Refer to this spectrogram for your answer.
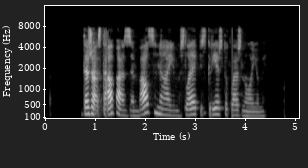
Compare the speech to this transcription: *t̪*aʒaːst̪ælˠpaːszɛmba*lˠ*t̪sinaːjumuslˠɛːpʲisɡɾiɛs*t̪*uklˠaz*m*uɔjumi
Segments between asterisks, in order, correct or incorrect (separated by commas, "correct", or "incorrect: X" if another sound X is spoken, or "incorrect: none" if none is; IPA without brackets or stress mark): incorrect: d̪, correct, correct, incorrect: n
